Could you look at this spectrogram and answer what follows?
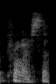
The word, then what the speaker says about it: Price: There's so many ways. Yeah, there's P-R-Y-C-E, there's P-R-Y-S-E, but I'm a P-R-I-C-E, the normal, the Price is Right.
